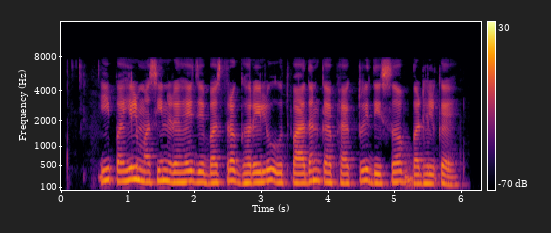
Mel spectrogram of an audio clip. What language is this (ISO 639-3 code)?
mai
